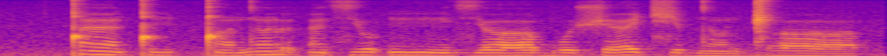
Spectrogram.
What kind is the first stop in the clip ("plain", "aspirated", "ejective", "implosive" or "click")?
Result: click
